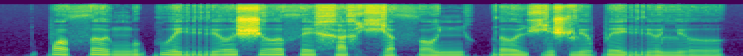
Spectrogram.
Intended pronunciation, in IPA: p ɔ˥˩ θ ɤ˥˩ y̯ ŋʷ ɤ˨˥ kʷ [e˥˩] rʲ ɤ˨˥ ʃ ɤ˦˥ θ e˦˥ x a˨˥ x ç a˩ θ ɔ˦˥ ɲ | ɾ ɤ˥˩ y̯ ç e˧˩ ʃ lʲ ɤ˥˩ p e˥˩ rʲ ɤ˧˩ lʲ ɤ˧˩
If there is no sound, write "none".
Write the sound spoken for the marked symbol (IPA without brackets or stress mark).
e˥˩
